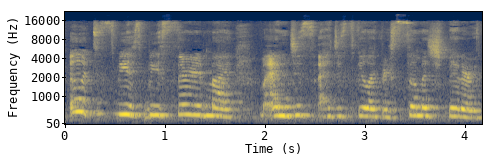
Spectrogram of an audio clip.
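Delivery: high mock whiny voice; sarcastic high-pitched imitation; mocking the pundit. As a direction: parrot him with sneering high pitch. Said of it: "he had the fucking nerve to double down".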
